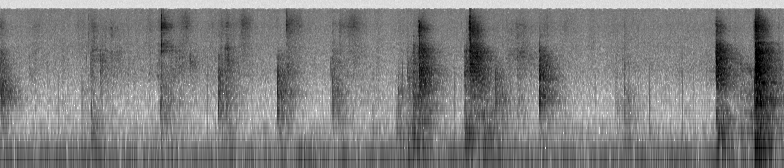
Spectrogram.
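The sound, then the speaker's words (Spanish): A wooden chair is carried over and set down, with a series of knocks and scrapes on the floor and a louder clunk near the end. “Alcánceme una silla y déjenos solos.”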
